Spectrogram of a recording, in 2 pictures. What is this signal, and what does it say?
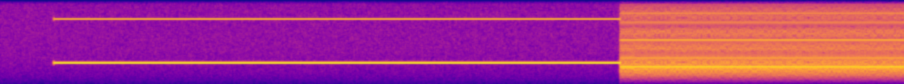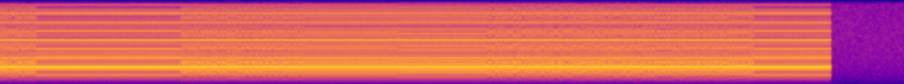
Commodore tape loading (standard loader), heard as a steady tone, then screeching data.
